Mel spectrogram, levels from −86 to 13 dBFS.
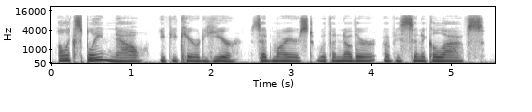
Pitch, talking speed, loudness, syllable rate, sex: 155 Hz, 175 wpm, -20 LUFS, 4.2 syllables/s, male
